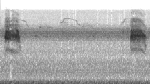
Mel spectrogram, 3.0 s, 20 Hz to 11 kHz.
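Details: Two separate, harsh, level-pitched calls roughly two and a half seconds apart, given by a northern royal albatross during a chick feeding on 9 February 2024; steady hiss fills the gaps.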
